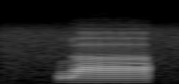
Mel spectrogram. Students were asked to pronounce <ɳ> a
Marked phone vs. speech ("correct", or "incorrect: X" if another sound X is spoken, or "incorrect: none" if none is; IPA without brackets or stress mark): correct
